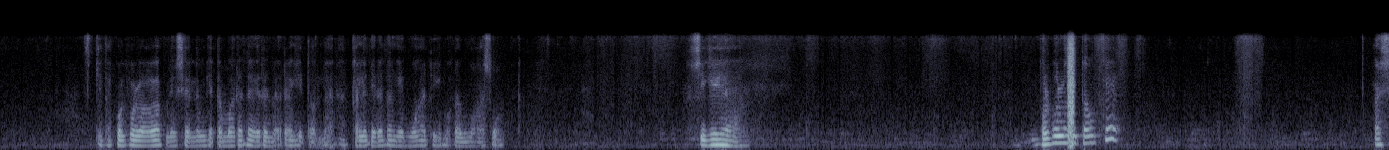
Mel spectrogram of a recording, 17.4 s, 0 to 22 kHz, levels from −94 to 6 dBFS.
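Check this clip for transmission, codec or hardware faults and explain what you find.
Two faults affect this speech clip: a codec fault throughout and one brief radio fault.

Opus voice compression runs throughout. Coarse SILK excitation coding and a cutoff near 8.5 kHz fit roughly 10 kbps, giving hoarse, muffled, slightly robotic speech, steady rather than bursty.

A wireless microphone noise hit occurs from 13.29 to 13.46 s. A radio fade lets receiver noise surge into a 0.17 s static swish, unlike the codec's constant coloration.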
